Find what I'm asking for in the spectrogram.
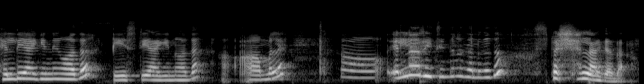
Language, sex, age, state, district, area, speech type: Kannada, female, 30-45, Karnataka, Koppal, rural, spontaneous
